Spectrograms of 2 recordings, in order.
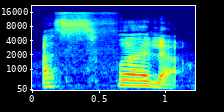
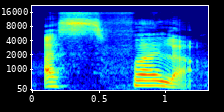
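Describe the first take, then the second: No difference in how they are said.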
